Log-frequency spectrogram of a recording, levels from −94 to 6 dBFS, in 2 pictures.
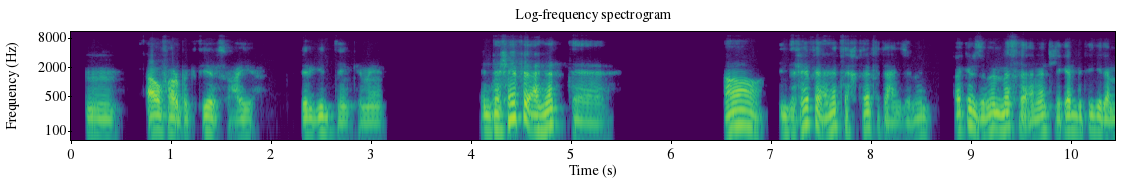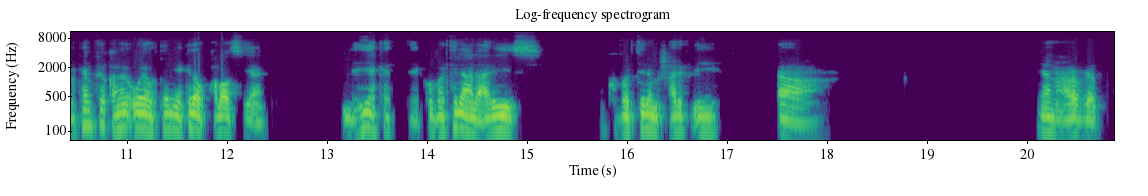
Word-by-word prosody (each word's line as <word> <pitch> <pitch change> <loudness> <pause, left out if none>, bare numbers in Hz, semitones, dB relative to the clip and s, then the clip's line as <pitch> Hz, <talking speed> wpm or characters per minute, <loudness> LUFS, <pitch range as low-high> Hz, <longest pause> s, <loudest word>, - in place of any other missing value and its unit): امم. 90 -2 -5 0.3
أوْفَر - - +6
بكتير - - -1
صحيح. 90 +2 -8 0.3
كتير 95 - -1
جدًا 95 -3 -3
كمان. 80 0 -6 1.0
أنت 110 +2 +3
شايف 185 +10 +4
الإعلانات 130 +7 +5 1.6
آه، 130 -5 +4 0.2
أنت 100 -2 -3
شايف 145 - +1
الإعلانات 125 +2 +1
اختلفت 120 -8 -3
عن 75 +1 -5
زمان؟ 80 +4 -9 0.2
فاكر - - +2
زمان 110 +5 +2
مثلًا 120 +1 +1
الإعلانات 100 +6 -1
اللي - - -7
كانت 105 0 +1
بتيجي 105 +1 -2
لمّا 90 -1 -1
كان 135 -1 -1
فيه 135 - -2
القناة 110 -2 0
الأولى 120 0 +5
والتانية 110 +1 0
كده - - +5
وخلاص 100 0 +1
يعني. - - -4 0.8
اللي 90 -1 -5
هي 115 +2 0
كانت 90 -1 -10 0.3
كوفرتينا 115 +4 +2
على 95 - +5
العريس، 100 0 +2 0.6
كوفرتينا 110 +3 0
مش 95 -1 -2
عارف 100 0 0
إيه، 100 0 -3 0.6
آه. 75 -1 0 2.1
يا 100 - -2
نهار 90 0 +1
أبيض! 85 -2 -2
100 Hz, 135 wpm, -19 LUFS, 90-115 Hz, 2.1 s, أوْفَر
